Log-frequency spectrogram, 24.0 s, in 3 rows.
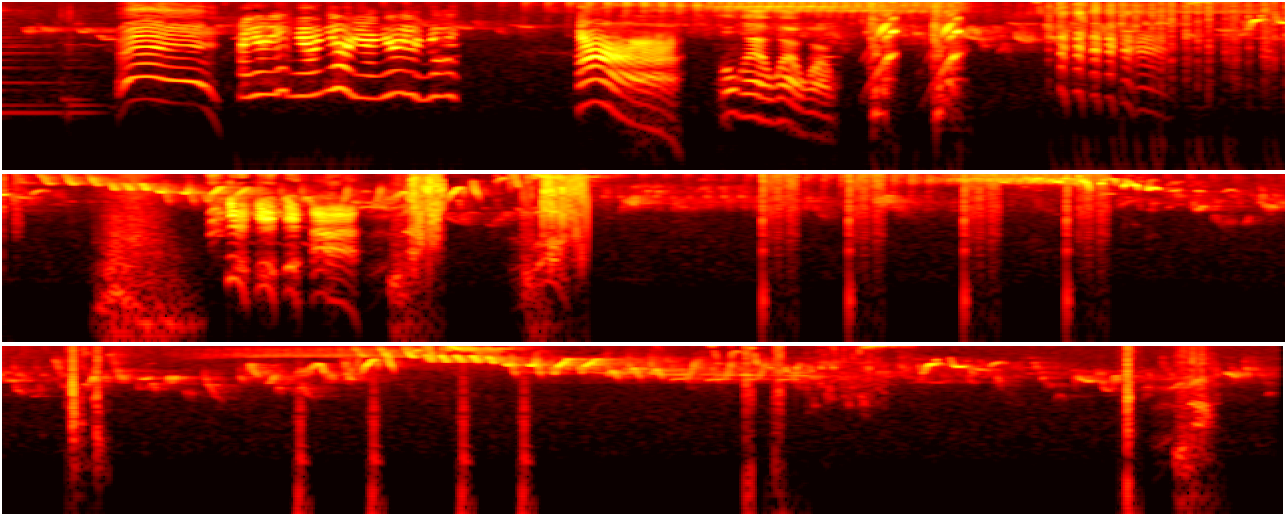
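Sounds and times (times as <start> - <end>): small birds chirping: 0.0 - 24.0
short sharp clicks: 7.0 - 8.2.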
